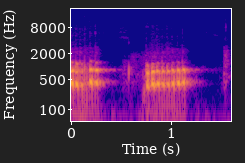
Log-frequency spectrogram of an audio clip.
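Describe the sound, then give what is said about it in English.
A voice mimics a British phone ring, the phone of Zuck being called: two warbling, buzzy bursts about half a second each, separated by a short pause, with a faint breath or click at the end. “He's got a British phone, so it makes that noise.”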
